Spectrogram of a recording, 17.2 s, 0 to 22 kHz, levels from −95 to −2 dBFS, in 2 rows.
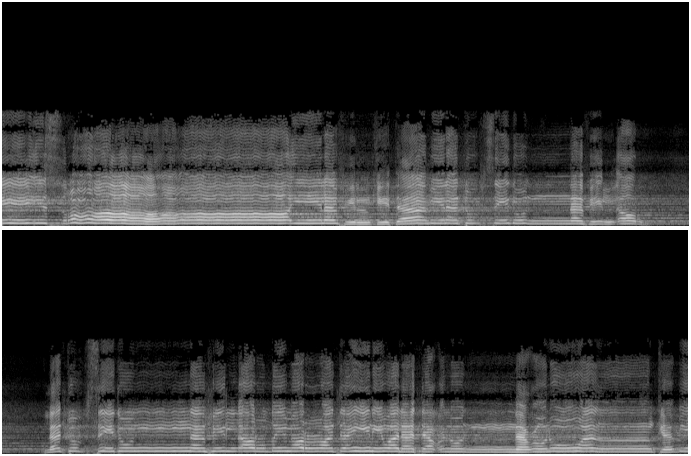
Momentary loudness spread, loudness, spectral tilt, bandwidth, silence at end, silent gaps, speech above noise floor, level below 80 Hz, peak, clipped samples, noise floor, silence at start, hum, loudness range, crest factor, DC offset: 10 LU; -26 LUFS; -3 dB/octave; 11.5 kHz; 0 s; none; 23 dB; -68 dBFS; -8 dBFS; under 0.1%; -51 dBFS; 0 s; none; 9 LU; 20 dB; under 0.1%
